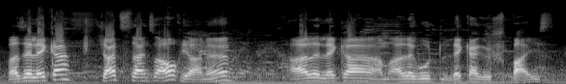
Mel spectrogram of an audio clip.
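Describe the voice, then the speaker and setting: A man in his fifties, working as a travel vlogger, jokes casually in short colloquial bits to an arm's-length camera outside in gardens and town streets. His mid-range voice keeps a measured pace over faint music and outdoor ambient noise.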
